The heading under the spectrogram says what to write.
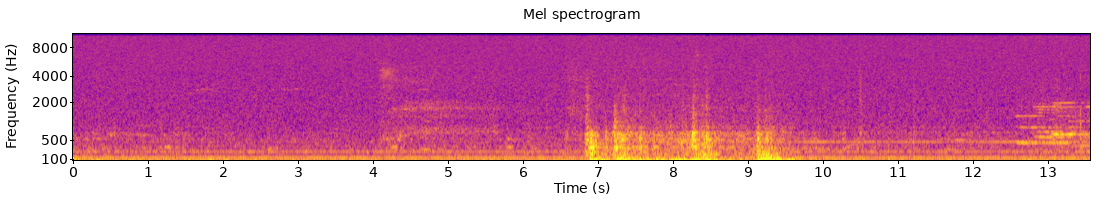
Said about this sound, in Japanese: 右側の扉が開きます。ご注意ください。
